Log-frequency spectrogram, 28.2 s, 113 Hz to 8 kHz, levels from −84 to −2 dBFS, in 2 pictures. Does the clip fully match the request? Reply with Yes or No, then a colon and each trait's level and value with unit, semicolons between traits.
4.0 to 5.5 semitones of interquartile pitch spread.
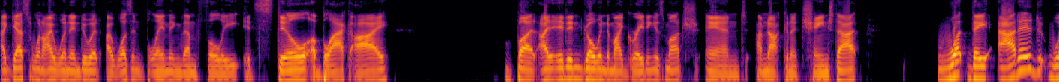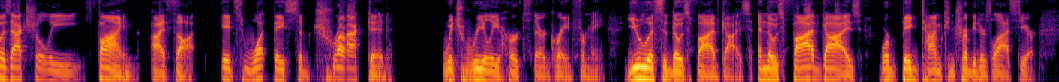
No: average, 2.9 semitones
